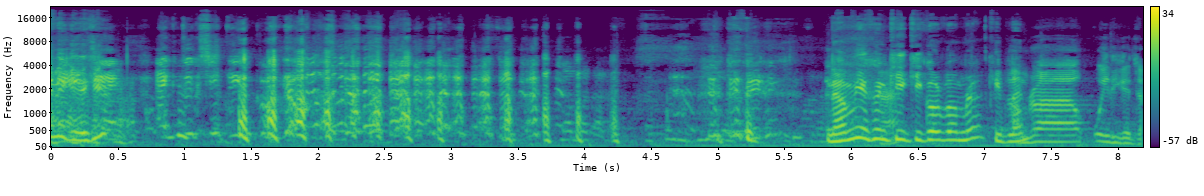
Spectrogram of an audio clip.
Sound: loud laughter

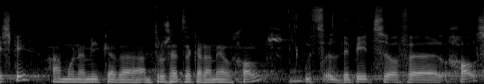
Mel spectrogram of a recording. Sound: speaking catalan

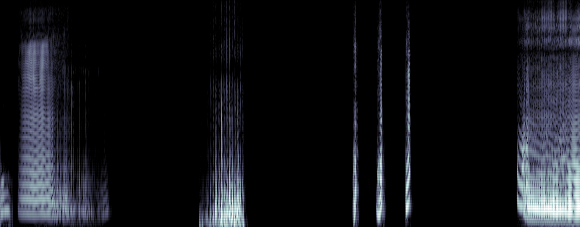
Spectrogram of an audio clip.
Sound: fart sounds

